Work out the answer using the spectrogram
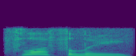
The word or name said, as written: fluffily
